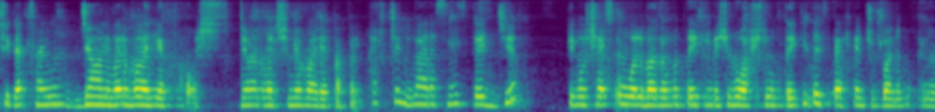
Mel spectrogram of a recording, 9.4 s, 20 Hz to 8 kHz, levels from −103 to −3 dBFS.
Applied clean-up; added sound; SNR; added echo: neural mask model DeepFilterNet 3.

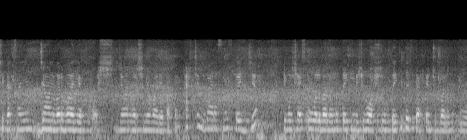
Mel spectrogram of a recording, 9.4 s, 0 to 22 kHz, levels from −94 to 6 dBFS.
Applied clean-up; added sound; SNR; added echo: none; Crow; 11 dB; reverberation time 1.1 s.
